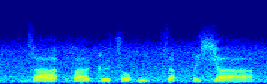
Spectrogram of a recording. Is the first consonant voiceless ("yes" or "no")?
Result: no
